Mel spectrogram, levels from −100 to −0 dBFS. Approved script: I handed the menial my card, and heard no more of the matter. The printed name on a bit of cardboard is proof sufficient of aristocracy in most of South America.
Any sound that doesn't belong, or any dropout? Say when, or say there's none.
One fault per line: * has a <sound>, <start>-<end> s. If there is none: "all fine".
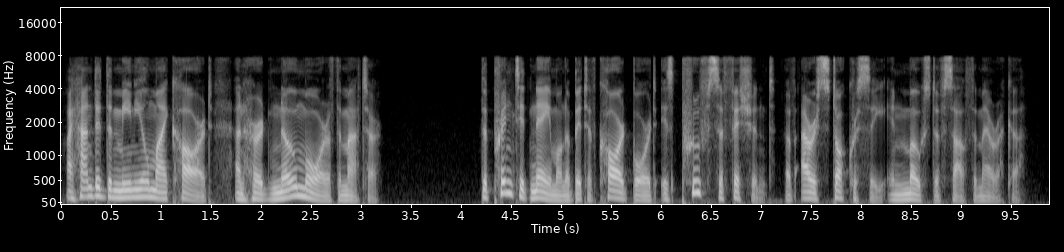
all fine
